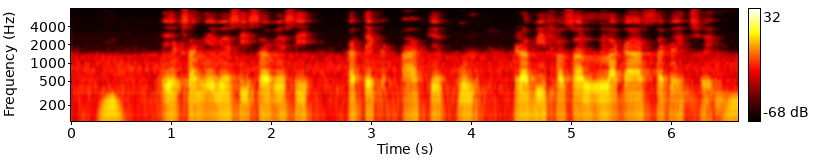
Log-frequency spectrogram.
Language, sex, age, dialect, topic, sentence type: Maithili, male, 18-24, Southern/Standard, agriculture, question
